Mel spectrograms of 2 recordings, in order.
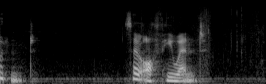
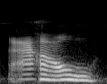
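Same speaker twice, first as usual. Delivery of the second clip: sudden loud yelped ow; 5 semitones higher, 8 dB louder than usual. A narrator's reading. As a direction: cry out as the jar bumps. Pooh bumping jar.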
